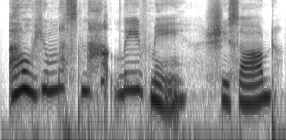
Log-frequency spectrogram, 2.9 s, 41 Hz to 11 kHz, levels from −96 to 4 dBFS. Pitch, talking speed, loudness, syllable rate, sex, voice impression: 245 Hz, 170 wpm, -17 LUFS, 4.1 syllables/s, female, feminine, adult-like, slightly muffled, slightly cool, calm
